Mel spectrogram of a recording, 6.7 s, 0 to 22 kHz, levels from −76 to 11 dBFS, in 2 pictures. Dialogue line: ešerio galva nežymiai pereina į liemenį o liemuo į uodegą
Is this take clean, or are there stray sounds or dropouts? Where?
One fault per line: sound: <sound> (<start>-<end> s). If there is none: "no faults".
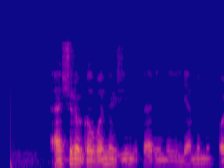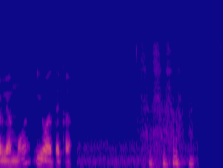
sound: laugh (5.4-6.3 s)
